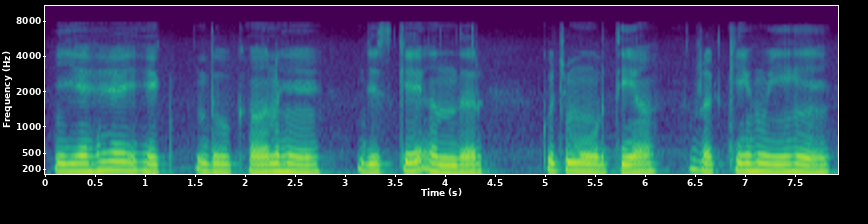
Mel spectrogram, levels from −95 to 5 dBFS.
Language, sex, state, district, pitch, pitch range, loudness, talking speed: Hindi, male, Uttar Pradesh, Saharanpur, 145 Hz, 140-155 Hz, -14 LUFS, 85 wpm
